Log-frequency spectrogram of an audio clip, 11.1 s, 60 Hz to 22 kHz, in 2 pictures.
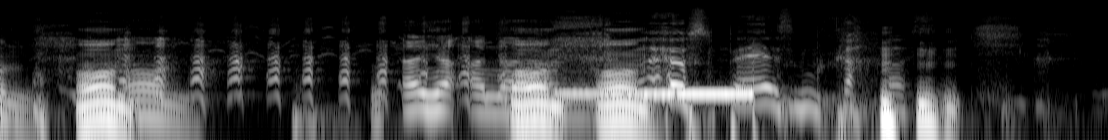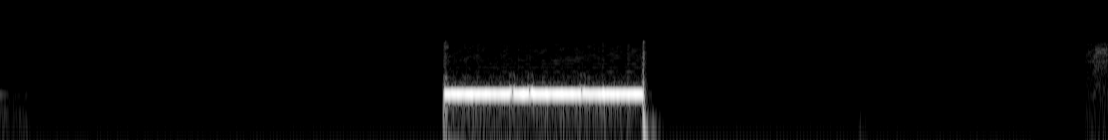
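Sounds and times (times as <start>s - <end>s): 
laughter: 0.0s - 5.5s
person talking: 1.9s - 4.7s
telephone tone while a call is being placed: 2.7s - 3.8s, 7.8s - 8.8s.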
